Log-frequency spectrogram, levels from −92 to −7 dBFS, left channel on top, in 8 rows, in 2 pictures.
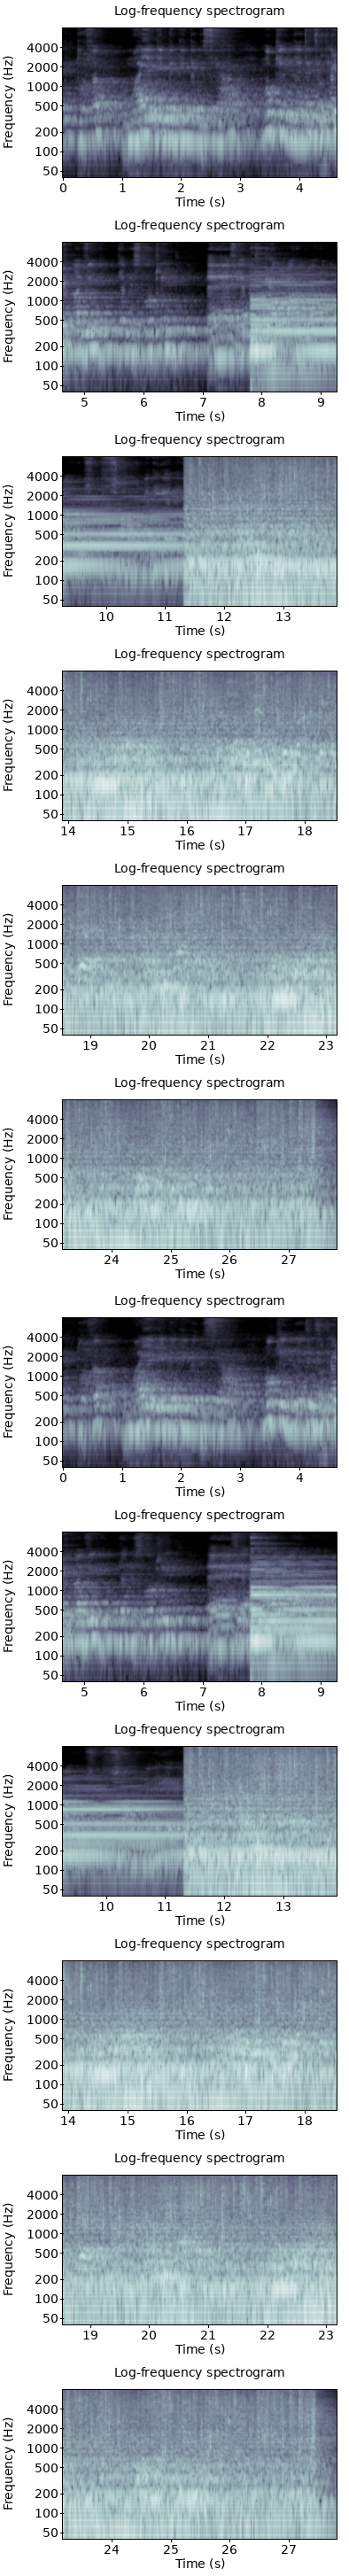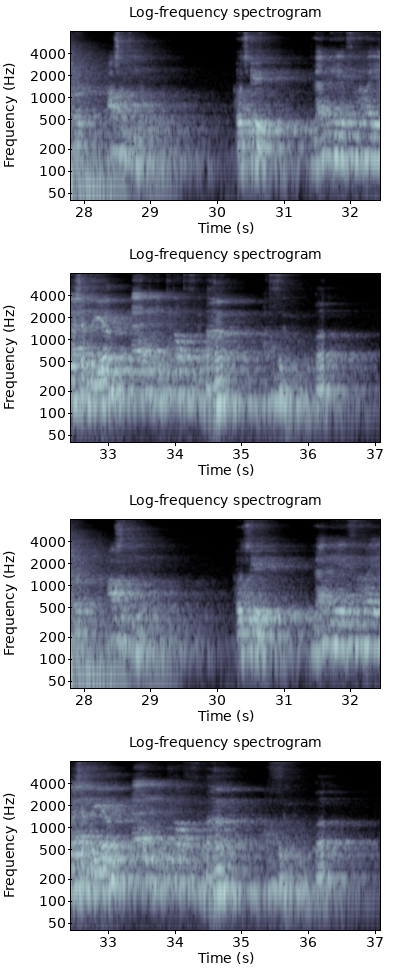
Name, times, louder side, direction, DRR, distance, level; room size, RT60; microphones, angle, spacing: voice 1, 0.2-0.6 1.0-2.9 3.4-6.6 7.1-11.1 11.4-13.9 14.6-16.5 20.3-27.5 28.3-29.0 30.2-30.5 31.4-32.6 33.3-34.8 35.3-35.9, equal, 70° left, 1 dB, 6.3 m, -35 dB
voice 2, 4.3-4.7 7.9-8.2 15.3-16.0 16.4-19.4 21.7-22.6 23.8-24.0 24.4-24.9 26.5-26.6 27.8-28.0 30.3-30.8 32.4-33.2 34.5-34.8 35.5-35.7 36.1-36.3, equal, 40° left, -1 dB, 1.7 m, -29 dB
sound 1, 7.8-21.1, right 1 dB, 90° right, 1.7 m, -29 dB
Fire, 11.3-27.5, right 1 dB, 10° right, 1.0 m, -21 dB
sound 2, 13.8-20.9, right 2 dB, 70° right, 1.1 m, -41 dB
19.5 x 14.5 x 9.8 m, 2.7 s
head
